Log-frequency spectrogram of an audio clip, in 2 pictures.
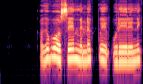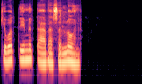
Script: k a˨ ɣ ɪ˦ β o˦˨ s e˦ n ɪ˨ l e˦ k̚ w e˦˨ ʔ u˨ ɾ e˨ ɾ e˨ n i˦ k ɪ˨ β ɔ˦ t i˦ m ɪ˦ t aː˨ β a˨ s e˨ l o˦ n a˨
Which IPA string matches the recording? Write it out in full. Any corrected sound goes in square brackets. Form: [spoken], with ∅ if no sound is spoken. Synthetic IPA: k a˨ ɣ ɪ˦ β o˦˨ s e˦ [m] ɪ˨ l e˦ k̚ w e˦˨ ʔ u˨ ɾ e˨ ɾ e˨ n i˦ k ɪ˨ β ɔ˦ t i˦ m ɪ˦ t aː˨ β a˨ s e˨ l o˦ n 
